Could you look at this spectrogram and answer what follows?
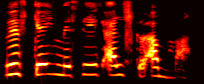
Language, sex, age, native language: Icelandic, female, 6, Icelandic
